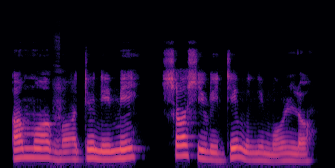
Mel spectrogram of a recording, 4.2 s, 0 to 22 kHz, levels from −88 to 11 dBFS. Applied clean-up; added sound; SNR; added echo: neural mask model DeepFilterNet 3.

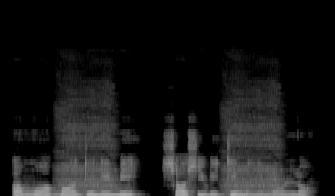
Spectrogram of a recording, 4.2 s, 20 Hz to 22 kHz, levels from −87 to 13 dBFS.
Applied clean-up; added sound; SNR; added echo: none; Breathing; 15 dB; none.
